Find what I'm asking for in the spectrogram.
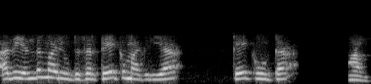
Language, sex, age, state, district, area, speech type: Tamil, female, 30-45, Tamil Nadu, Tiruvallur, urban, conversation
